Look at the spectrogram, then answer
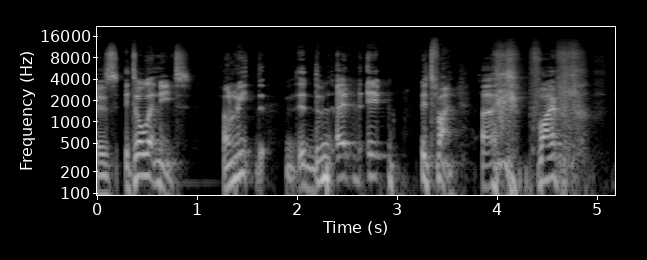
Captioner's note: stammers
